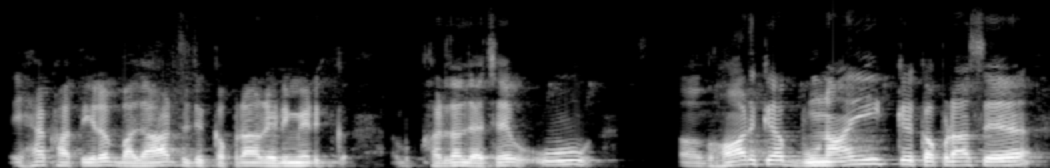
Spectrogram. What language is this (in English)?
Maithili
